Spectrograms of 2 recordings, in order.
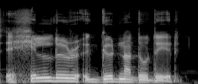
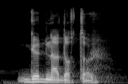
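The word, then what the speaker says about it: Hildur Guðnadóttir: So it's Hildur Gudnadodir. Gudnadottir. So so. – So that's a D. Huh. – Uh, no, it's not a D because the D is right there.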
